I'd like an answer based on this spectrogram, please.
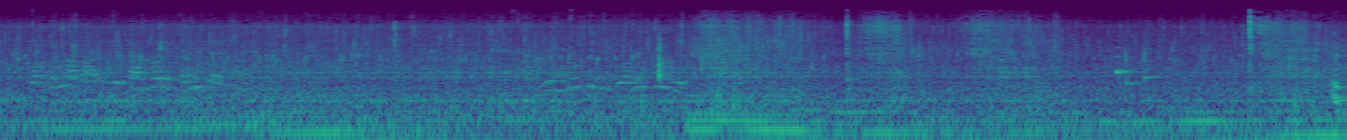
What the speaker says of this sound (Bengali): এবার গরম মশলা দিয়ে লাবিয়ে নেব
